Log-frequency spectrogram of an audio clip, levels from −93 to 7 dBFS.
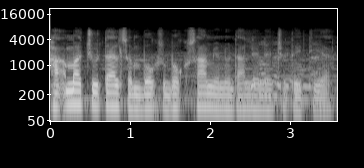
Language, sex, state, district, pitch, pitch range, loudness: Wancho, male, Arunachal Pradesh, Longding, 100 Hz, 95-110 Hz, -21 LUFS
